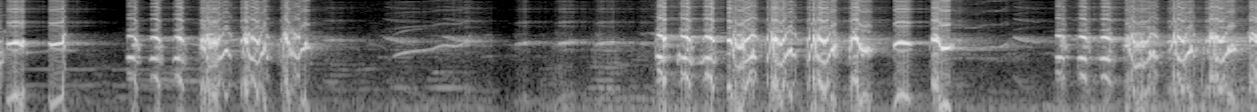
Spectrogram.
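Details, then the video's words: Oriental magpie-robin singing actively in a fast 'speed roll' trigger-style song: bursts of harsh, rapid chattering notes with bright whistled slurs between, pausing briefly then resuming in dense runs. "Pancingan Kacer Gacor Nembak Speed Roll"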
